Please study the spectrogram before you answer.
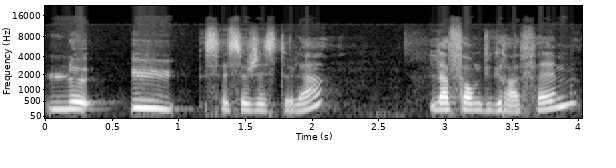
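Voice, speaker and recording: A woman's voice: mid-range voice, slow, warm tone. A woman teacher giving an explanatory demonstration of reading gestures, talking patiently with frequent hesitations.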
